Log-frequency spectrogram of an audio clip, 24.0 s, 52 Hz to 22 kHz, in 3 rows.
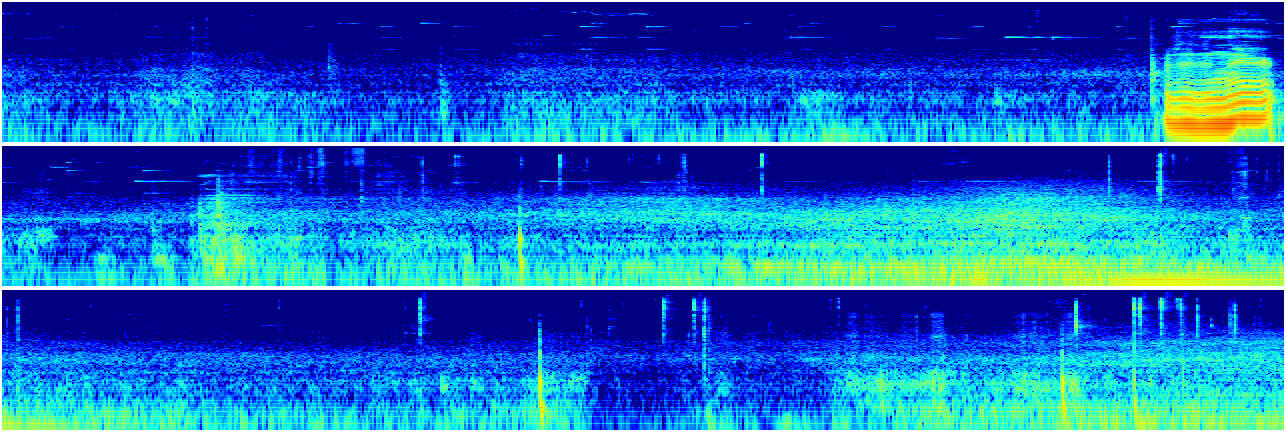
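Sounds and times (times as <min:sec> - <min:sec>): plastic parts clicking: 0:22.6 - 0:24.0.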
